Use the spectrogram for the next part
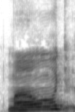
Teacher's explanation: Nah, seperti biasa waw mati diawali dengan fathah itu sifat lin, terus diikuti dengan huruf hidup dan berada di waqaf, maka namanya mad lin, seperti itu. Fi mauj panjangnya boleh 2, boleh 4, boleh 6 ketukan seperti mad arid lisukun.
